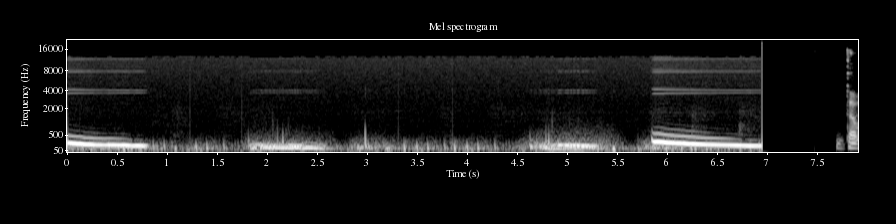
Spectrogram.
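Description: Low, snoring, buzzing musical sounds over breath noise: rhonchi, from secretions narrowing the larger airways.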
